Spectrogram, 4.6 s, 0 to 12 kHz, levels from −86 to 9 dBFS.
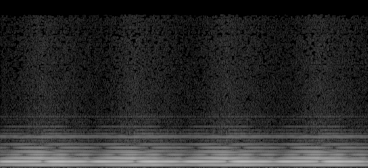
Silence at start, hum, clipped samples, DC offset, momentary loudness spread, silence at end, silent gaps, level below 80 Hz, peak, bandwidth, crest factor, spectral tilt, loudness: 0 s; none; under 0.1%; under 0.1%; 3 LU; 0 s; none; -66 dBFS; -12 dBFS; 11 kHz; 10 dB; -5 dB/octave; -23 LUFS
